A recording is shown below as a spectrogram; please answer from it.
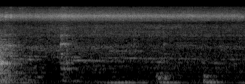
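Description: Butter sizzles in a hot kadai for pav bhaji, a soft, steady hiss with a few faint crackles and stirring scrapes, close and on its own.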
